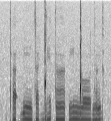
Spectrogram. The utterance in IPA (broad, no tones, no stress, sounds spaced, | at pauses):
tʼ ɐ ʔ ɠ ĩː t ɐ ɡ͡ǃ e t ɐ̃ː ʔ i ŋ͡ǃ oː d ɐ̃ ɡ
